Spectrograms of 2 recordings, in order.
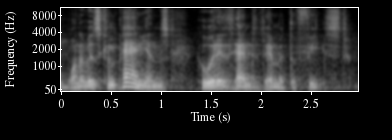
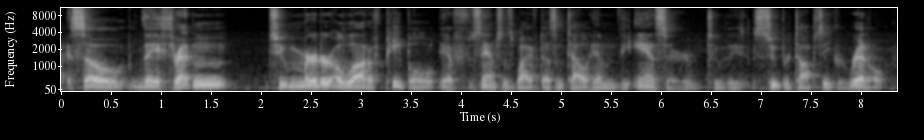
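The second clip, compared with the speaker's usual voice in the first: usual speaking voice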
